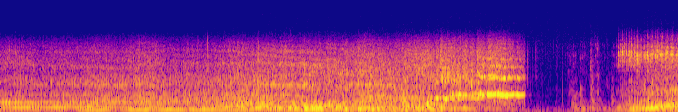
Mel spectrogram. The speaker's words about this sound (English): The car screeched to a halt. It turned around and drove back down the hill and entered the roadhouse car park.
